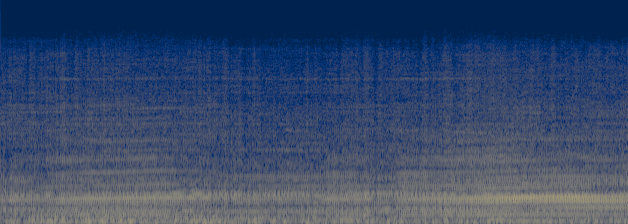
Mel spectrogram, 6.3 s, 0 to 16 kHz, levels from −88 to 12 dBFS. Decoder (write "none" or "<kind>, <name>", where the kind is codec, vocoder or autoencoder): none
